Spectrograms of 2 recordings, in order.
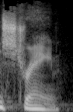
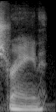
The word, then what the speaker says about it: Strachan: Owen Strain. Is his name. – Oh, yeah. – Strachan. It doesn't look like it's pronounced strain, but it is.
